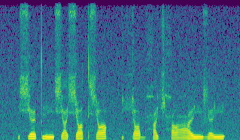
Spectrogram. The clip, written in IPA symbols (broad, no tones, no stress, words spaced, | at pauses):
ɕɛtiɲɕa ɕɑtɕɑ | çɑbħaçħɑ ʕɛɲɮɛɲ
